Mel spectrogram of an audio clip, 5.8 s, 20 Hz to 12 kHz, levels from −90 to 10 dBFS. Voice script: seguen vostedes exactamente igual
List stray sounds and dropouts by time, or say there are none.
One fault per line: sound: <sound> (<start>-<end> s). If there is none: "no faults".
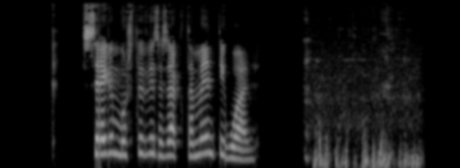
sound: laugh (3.8-5.3 s)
